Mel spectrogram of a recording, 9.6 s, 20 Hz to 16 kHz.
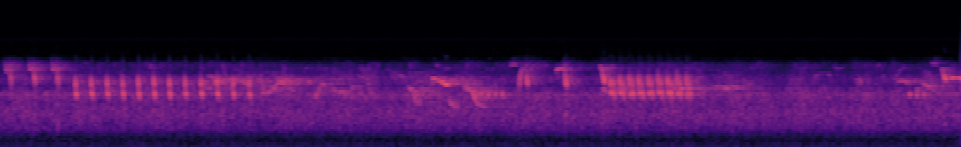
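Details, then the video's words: Wild birds singing, dubbed from a microphone recording onto a black wax cylinder at 90 rpm. Quick series of sharp repeated notes form trills, mixed with warbled phrases and a downward slur, all thin and muffled over constant hiss. "wild bird songs"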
